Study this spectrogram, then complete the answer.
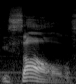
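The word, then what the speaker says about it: Ysayle: territory would you consent to Lady isel's request isal okay that's how that's pronounced does thou imagine thyself equal to the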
